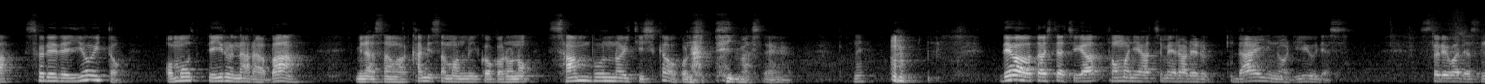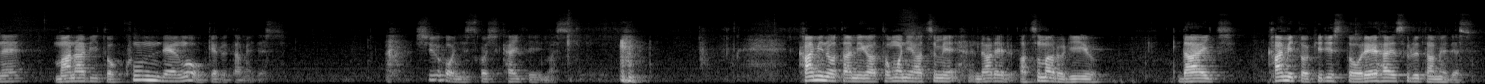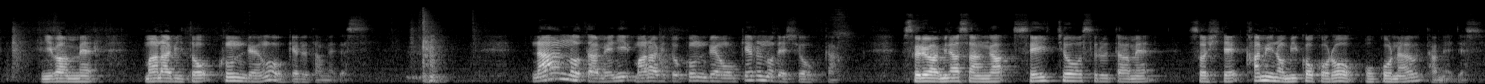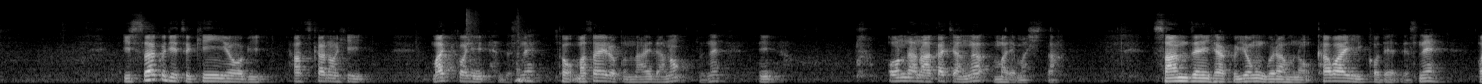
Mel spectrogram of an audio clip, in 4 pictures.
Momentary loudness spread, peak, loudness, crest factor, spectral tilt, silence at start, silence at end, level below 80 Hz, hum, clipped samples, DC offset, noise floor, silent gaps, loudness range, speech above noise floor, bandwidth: 19 LU; 0 dBFS; -21 LUFS; 22 dB; -6 dB/octave; 0 s; 0 s; -72 dBFS; none; under 0.1%; under 0.1%; -53 dBFS; none; 8 LU; 32 dB; 14.5 kHz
